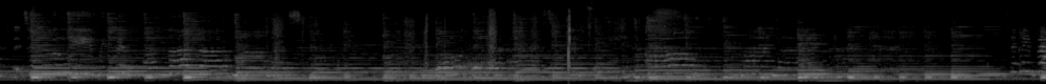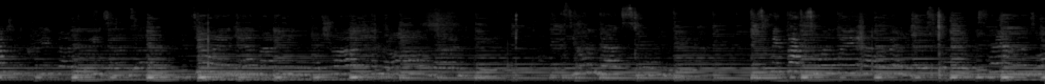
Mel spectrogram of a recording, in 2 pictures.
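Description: A young woman singing to her own strummed acoustic guitar, playing steadily throughout.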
